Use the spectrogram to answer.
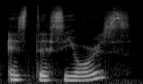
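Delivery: a lightly put-on, slow thick Russian accent. Russian stranger returning the cat, in a mild Russian accent. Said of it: "In a thick Russian accent, he asks".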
